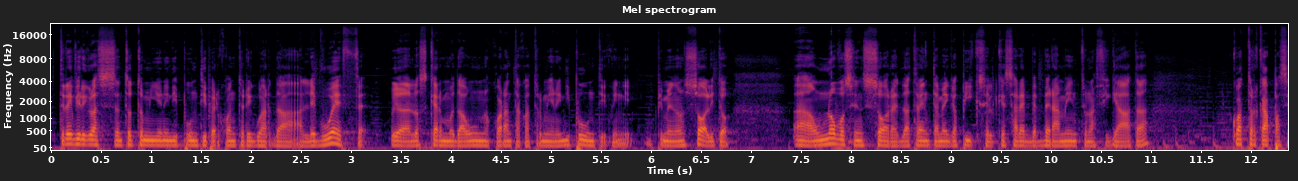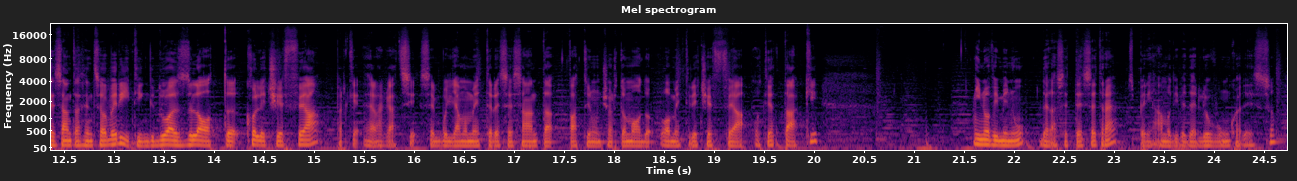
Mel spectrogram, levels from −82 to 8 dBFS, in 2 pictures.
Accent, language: native, Italian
